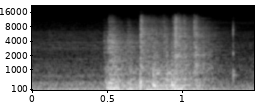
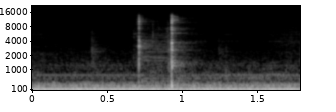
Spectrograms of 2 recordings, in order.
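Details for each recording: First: Dixie Narco DN1 180/105-5 soda vending machine (about 1975), fed dimes for a root beer: a short mechanical whir, then clunks as the can drops and lands, then a click; normal vend cycle. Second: Old soda vending machine (circa 1975–80) not cooling: steady fan hum then two sharp clicks from the start relay as it grounds out, compressor never starts. Compressor is locked up; cooling deck needs replacing.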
